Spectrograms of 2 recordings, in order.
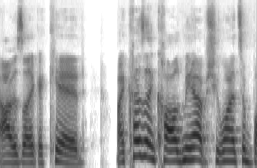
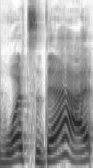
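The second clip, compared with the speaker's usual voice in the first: mock taunting, derisive tone. Retelling how the woman laughed at the written name: imitating a mocking tone. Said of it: "in this mocking tone".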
